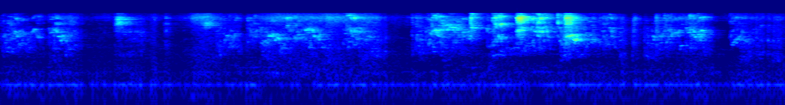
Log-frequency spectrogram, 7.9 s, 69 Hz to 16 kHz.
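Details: Budgie chatter recorded 1/6/2023, with rapid, grating warble bursts broken by short pauses and a few sharp high chirps midway, and a constant low electrical hum beneath.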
